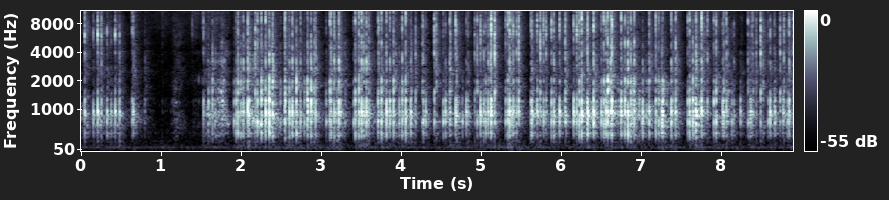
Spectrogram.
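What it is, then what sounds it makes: Cellophane-wrapped cardboard box. A small, rectangular, hollow cardboard perfume box, still in its cellophane wrap, is held in one hand and tapped and scratched with long painted fingernails. Fast, dense crinkly taps and scrapes fill the clip, briefly dropping to near quiet around the first second before resuming steadily. The sound is dry and midrange-heavy with very little low end.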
